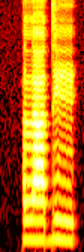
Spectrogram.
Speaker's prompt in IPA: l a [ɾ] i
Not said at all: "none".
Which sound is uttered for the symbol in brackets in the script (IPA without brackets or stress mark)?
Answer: d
